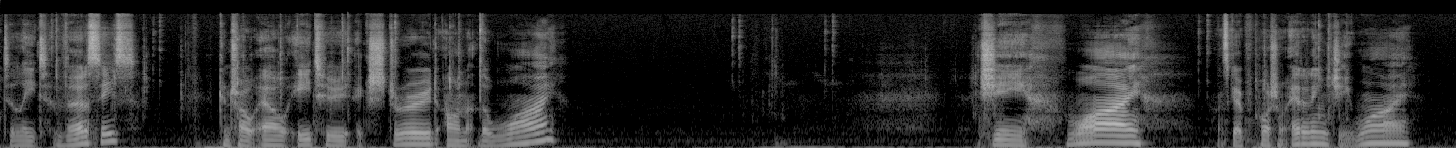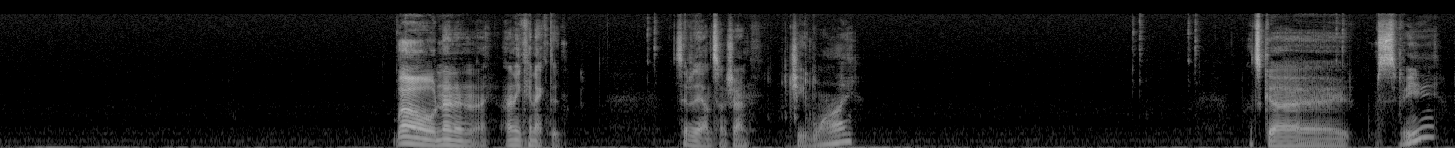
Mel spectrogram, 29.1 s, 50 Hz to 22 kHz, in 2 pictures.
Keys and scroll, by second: 0.1 Delete, 1.1 s, 2.4 ctrl+l, 2.8 e, 9.9 g, 12.6 o, 13.4 g, 22.6 g.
